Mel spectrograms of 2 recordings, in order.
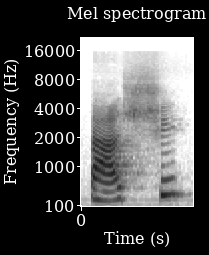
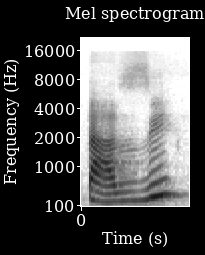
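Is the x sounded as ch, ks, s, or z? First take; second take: ch; z. First: The x is sounded as sh. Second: The x is sounded as a z. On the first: "Com som de C H" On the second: "Se eu for ler com som de Z"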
